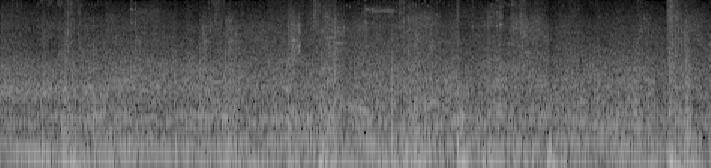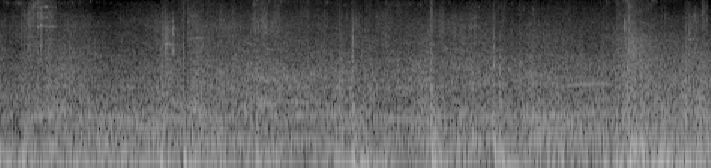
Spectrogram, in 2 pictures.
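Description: A ball thuds when struck.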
